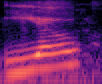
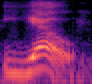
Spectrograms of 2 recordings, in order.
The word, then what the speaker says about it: Io: a long O, so Eo, Eor, I don't know, somebody say it, or a single syllable with the I becoming Latin consonant pronounced yo.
